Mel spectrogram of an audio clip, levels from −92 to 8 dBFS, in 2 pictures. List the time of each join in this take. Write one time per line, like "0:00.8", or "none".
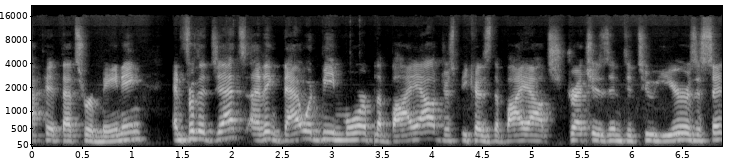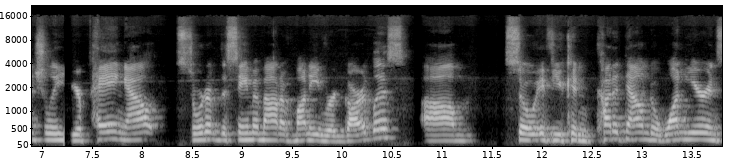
0:03.4
0:07.2
0:10.7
